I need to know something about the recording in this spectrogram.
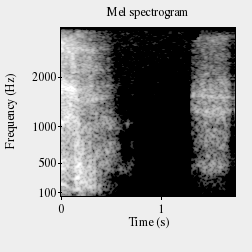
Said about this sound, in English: Just cough. Deep breath and cough. Deep breath and cough is how we do.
